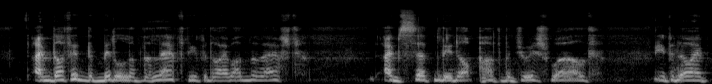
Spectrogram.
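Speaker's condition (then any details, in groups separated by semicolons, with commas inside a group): ALS; progressive neuromuscular illness, paralyzed from neck down, effectively quadriplegic; voice still working perfectly well, breathing apparatus audible in background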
